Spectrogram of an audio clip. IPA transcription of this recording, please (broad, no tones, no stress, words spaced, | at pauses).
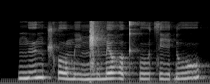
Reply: ŋɨːŋt͡ʃʰoːmiːŋ͡ǁi meʁʷikʰuːt͡siː ɗuː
